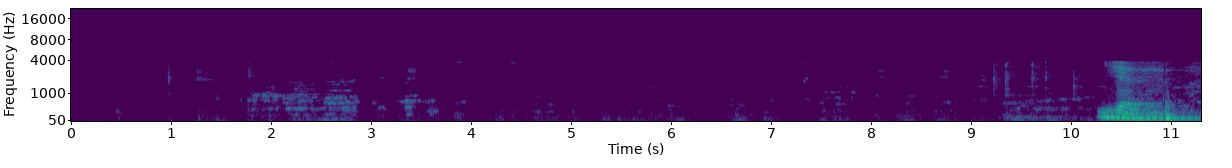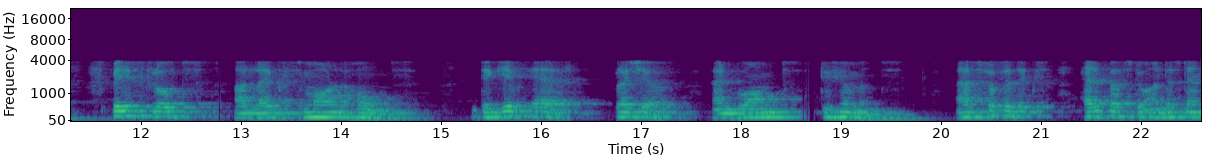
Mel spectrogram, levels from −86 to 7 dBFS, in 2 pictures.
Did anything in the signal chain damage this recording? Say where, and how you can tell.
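Yes, the network dropped packets on what sounds like a 32 kbit/s G.726 call: packet loss on an ADPCM call. Hard-edged silent holes sit at 10.93–11.05 s, 12.78–12.81 s just before "are like small", 15.98–16.01 s, and 18.62–18.81 s between "and warmth" and "to humans". That last stretch has about 90 ms missing in bursts. Each gap knocks the decoder's predictor and step size out of step, so audio returns slightly distorted, settling within tens of milliseconds.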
